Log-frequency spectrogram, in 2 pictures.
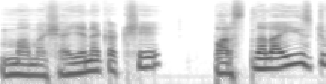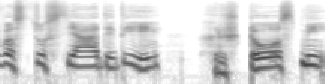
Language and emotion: Sanskrit, happy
